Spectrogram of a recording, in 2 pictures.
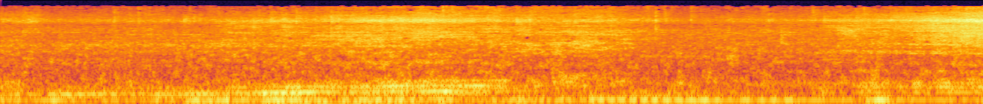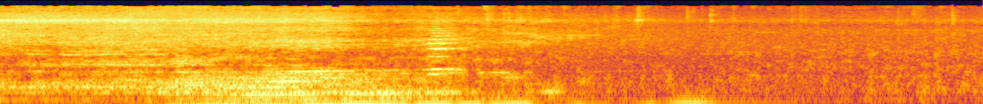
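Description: Steady heavy rain falling. Partway through, a heavy truck drives past on the wet road: its engine rumble and tyre hiss swell up, peak, then fade.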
